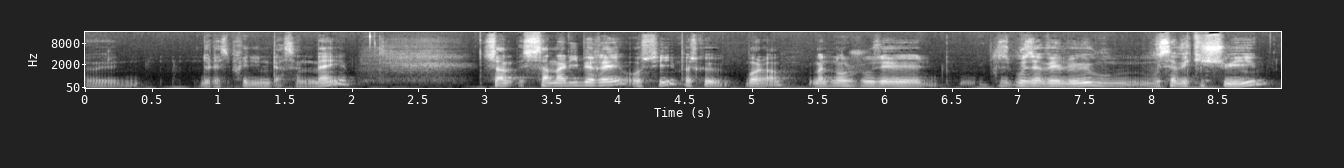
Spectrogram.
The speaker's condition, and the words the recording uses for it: Stuttering. Je suis une personne qui bégaye fluidement, d'accord Alors, quand quand je dis ça, c'est que je me considère comme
